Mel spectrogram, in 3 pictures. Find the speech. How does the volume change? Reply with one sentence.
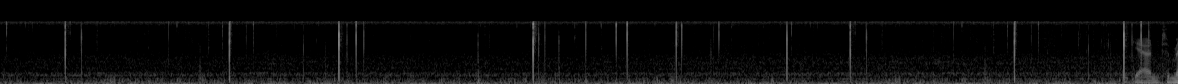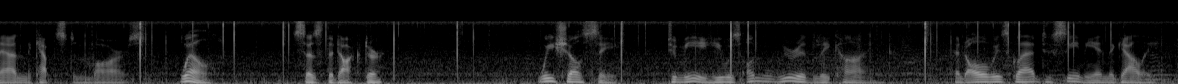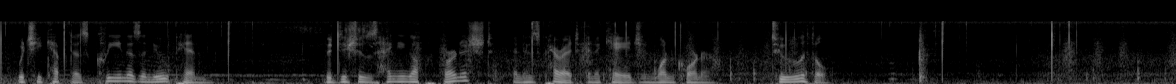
The loudness of the talking stays about the same.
